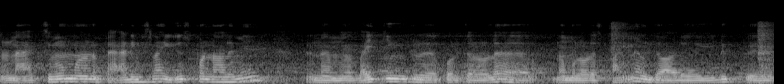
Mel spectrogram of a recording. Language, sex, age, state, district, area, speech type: Tamil, male, 18-30, Tamil Nadu, Perambalur, rural, spontaneous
